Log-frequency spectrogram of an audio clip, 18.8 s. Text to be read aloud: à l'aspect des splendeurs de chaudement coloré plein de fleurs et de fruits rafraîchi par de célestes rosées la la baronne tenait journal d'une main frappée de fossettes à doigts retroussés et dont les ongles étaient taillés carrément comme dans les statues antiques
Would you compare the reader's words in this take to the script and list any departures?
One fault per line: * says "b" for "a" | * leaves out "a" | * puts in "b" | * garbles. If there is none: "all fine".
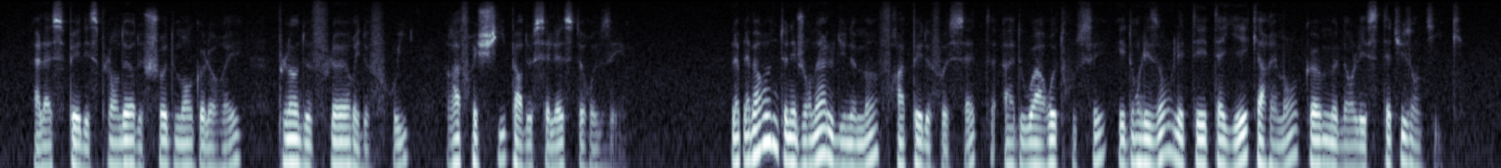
all fine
